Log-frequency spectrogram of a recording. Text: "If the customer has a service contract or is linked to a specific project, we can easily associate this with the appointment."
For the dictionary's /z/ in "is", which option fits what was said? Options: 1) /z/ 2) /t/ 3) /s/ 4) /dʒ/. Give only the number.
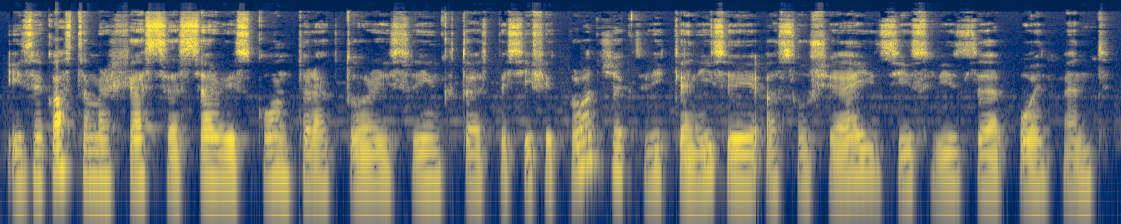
3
